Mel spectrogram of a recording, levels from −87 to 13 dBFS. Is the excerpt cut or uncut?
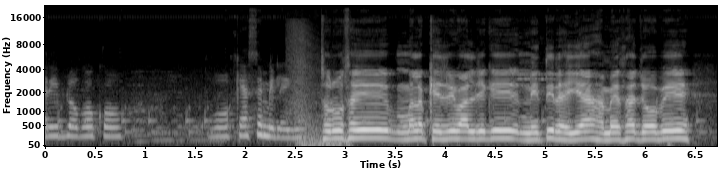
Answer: cut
